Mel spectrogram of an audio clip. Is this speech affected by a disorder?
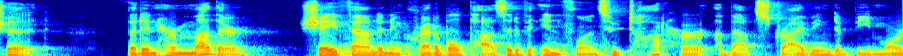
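No.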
